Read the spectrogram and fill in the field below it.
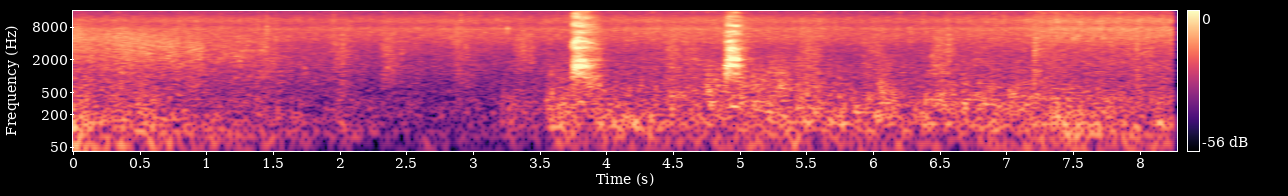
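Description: A game character scrambles up a rock face with scraping steps.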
